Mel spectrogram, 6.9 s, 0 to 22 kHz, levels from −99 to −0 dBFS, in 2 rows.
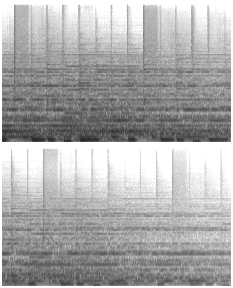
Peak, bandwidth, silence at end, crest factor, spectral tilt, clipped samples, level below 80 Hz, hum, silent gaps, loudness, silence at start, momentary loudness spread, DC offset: -8 dBFS; 19 kHz; 0 s; 16 dB; -6.5 dB/octave; under 0.1%; -30 dBFS; none; none; -25 LUFS; 0 s; 16 LU; under 0.1%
